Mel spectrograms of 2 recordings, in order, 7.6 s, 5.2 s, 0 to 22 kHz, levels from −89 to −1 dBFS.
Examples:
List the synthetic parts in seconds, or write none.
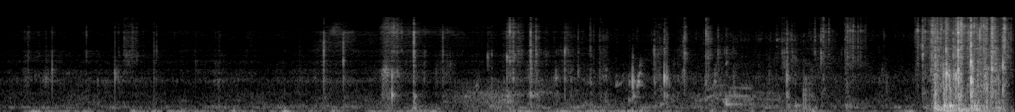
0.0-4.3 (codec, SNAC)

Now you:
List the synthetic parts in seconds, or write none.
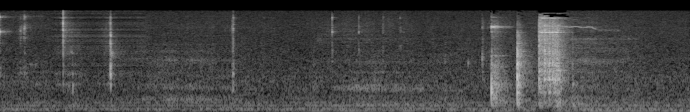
0.4-1.1 (autoencoder, DAC-VAE)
